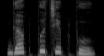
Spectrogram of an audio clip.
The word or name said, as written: ಗಪ್‍ಚಿಪ್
